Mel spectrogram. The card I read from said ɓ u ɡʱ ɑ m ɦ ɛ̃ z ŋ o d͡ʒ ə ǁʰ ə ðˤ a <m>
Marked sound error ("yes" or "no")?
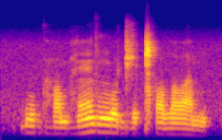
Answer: no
